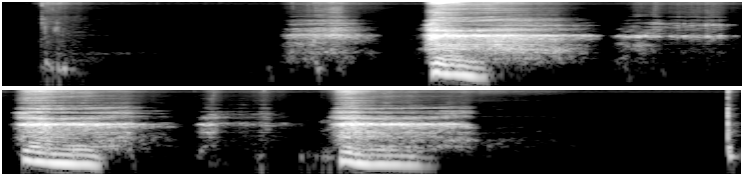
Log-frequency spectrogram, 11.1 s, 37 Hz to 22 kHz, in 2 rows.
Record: {
  "exhalation_length": "11.1 s",
  "exhalation_amplitude": 12165,
  "exhalation_signal_mean_std_ratio": 0.43,
  "survey_phase": "beta (2021-08-13 to 2022-03-07)",
  "age": "45-64",
  "gender": "Male",
  "wearing_mask": "No",
  "symptom_none": true,
  "smoker_status": "Never smoked",
  "respiratory_condition_asthma": false,
  "respiratory_condition_other": false,
  "recruitment_source": "REACT",
  "submission_delay": "1 day",
  "covid_test_result": "Negative",
  "covid_test_method": "RT-qPCR",
  "influenza_a_test_result": "Negative",
  "influenza_b_test_result": "Negative"
}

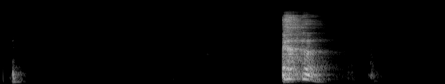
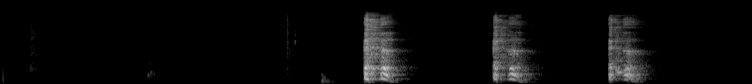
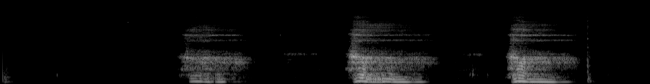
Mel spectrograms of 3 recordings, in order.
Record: {
  "cough_length": "4.5 s",
  "cough_amplitude": 21291,
  "cough_signal_mean_std_ratio": 0.22,
  "three_cough_length": "7.5 s",
  "three_cough_amplitude": 22495,
  "three_cough_signal_mean_std_ratio": 0.23,
  "exhalation_length": "6.5 s",
  "exhalation_amplitude": 5518,
  "exhalation_signal_mean_std_ratio": 0.43,
  "survey_phase": "beta (2021-08-13 to 2022-03-07)",
  "age": "65+",
  "gender": "Female",
  "wearing_mask": "No",
  "symptom_none": true,
  "smoker_status": "Never smoked",
  "respiratory_condition_asthma": false,
  "respiratory_condition_other": false,
  "recruitment_source": "REACT",
  "submission_delay": "1 day",
  "covid_test_result": "Negative",
  "covid_test_method": "RT-qPCR",
  "influenza_a_test_result": "Negative",
  "influenza_b_test_result": "Negative"
}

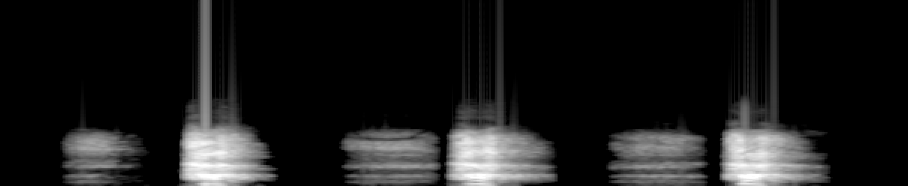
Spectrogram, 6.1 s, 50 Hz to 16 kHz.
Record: {
  "exhalation_length": "6.1 s",
  "exhalation_amplitude": 29537,
  "exhalation_signal_mean_std_ratio": 0.36,
  "survey_phase": "beta (2021-08-13 to 2022-03-07)",
  "age": "45-64",
  "gender": "Female",
  "wearing_mask": "No",
  "symptom_cough_any": true,
  "symptom_new_continuous_cough": true,
  "symptom_runny_or_blocked_nose": true,
  "symptom_shortness_of_breath": true,
  "symptom_sore_throat": true,
  "symptom_diarrhoea": true,
  "symptom_fatigue": true,
  "symptom_fever_high_temperature": true,
  "symptom_headache": true,
  "symptom_change_to_sense_of_smell_or_taste": true,
  "symptom_loss_of_taste": true,
  "symptom_other": true,
  "symptom_onset": "4 days",
  "smoker_status": "Ex-smoker",
  "respiratory_condition_asthma": false,
  "respiratory_condition_other": false,
  "recruitment_source": "Test and Trace",
  "submission_delay": "3 days",
  "covid_test_result": "Positive",
  "covid_test_method": "RT-qPCR",
  "covid_ct_value": 16.2,
  "covid_ct_gene": "ORF1ab gene",
  "covid_ct_mean": 16.9,
  "covid_viral_load": "3000000 copies/ml",
  "covid_viral_load_category": "High viral load (>1M copies/ml)"
}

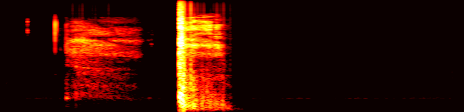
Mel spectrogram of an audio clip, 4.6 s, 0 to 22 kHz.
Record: {
  "cough_length": "4.6 s",
  "cough_amplitude": 32768,
  "cough_signal_mean_std_ratio": 0.19,
  "survey_phase": "beta (2021-08-13 to 2022-03-07)",
  "age": "45-64",
  "gender": "Female",
  "wearing_mask": "No",
  "symptom_none": true,
  "smoker_status": "Ex-smoker",
  "respiratory_condition_asthma": false,
  "respiratory_condition_other": false,
  "recruitment_source": "REACT",
  "submission_delay": "1 day",
  "covid_test_result": "Negative",
  "covid_test_method": "RT-qPCR",
  "influenza_a_test_result": "Negative",
  "influenza_b_test_result": "Negative"
}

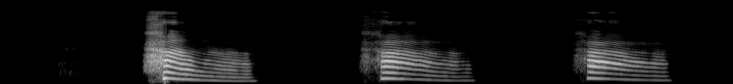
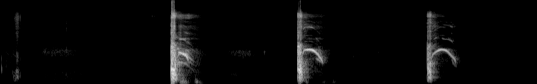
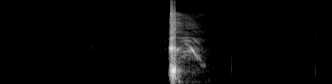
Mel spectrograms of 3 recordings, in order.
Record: {
  "exhalation_length": "7.3 s",
  "exhalation_amplitude": 30843,
  "exhalation_signal_mean_std_ratio": 0.34,
  "three_cough_length": "5.4 s",
  "three_cough_amplitude": 32768,
  "three_cough_signal_mean_std_ratio": 0.24,
  "cough_length": "3.3 s",
  "cough_amplitude": 32768,
  "cough_signal_mean_std_ratio": 0.16,
  "survey_phase": "beta (2021-08-13 to 2022-03-07)",
  "age": "18-44",
  "gender": "Female",
  "wearing_mask": "No",
  "symptom_none": true,
  "symptom_onset": "12 days",
  "smoker_status": "Never smoked",
  "respiratory_condition_asthma": false,
  "respiratory_condition_other": false,
  "recruitment_source": "REACT",
  "submission_delay": "1 day",
  "covid_test_result": "Negative",
  "covid_test_method": "RT-qPCR",
  "influenza_a_test_result": "Unknown/Void",
  "influenza_b_test_result": "Unknown/Void"
}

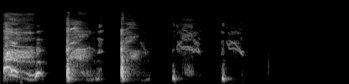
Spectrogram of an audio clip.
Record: {
  "cough_length": "3.5 s",
  "cough_amplitude": 29149,
  "cough_signal_mean_std_ratio": 0.37,
  "survey_phase": "beta (2021-08-13 to 2022-03-07)",
  "age": "45-64",
  "gender": "Female",
  "wearing_mask": "No",
  "symptom_shortness_of_breath": true,
  "symptom_diarrhoea": true,
  "symptom_fatigue": true,
  "symptom_headache": true,
  "symptom_change_to_sense_of_smell_or_taste": true,
  "symptom_loss_of_taste": true,
  "symptom_onset": "382 days",
  "smoker_status": "Never smoked",
  "respiratory_condition_asthma": true,
  "respiratory_condition_other": false,
  "recruitment_source": "Test and Trace",
  "submission_delay": "3 days",
  "covid_test_result": "Negative",
  "covid_test_method": "RT-qPCR"
}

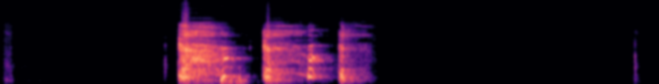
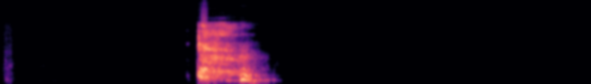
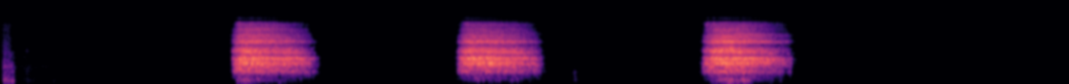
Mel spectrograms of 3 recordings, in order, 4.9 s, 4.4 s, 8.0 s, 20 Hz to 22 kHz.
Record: {
  "three_cough_length": "4.9 s",
  "three_cough_amplitude": 30533,
  "three_cough_signal_mean_std_ratio": 0.31,
  "cough_length": "4.4 s",
  "cough_amplitude": 32393,
  "cough_signal_mean_std_ratio": 0.24,
  "exhalation_length": "8.0 s",
  "exhalation_amplitude": 17499,
  "exhalation_signal_mean_std_ratio": 0.37,
  "survey_phase": "alpha (2021-03-01 to 2021-08-12)",
  "age": "65+",
  "gender": "Female",
  "wearing_mask": "No",
  "symptom_none": true,
  "smoker_status": "Never smoked",
  "respiratory_condition_asthma": false,
  "respiratory_condition_other": false,
  "recruitment_source": "REACT",
  "submission_delay": "2 days",
  "covid_test_result": "Negative",
  "covid_test_method": "RT-qPCR"
}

